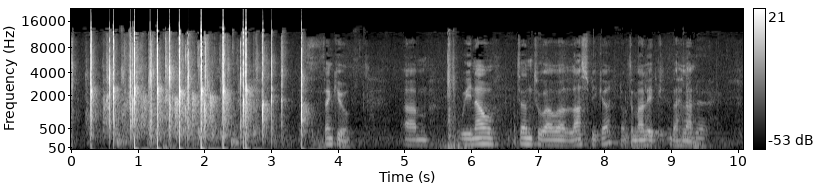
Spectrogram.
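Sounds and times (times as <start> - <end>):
audience applauding: 0.0 - 3.6.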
